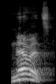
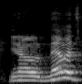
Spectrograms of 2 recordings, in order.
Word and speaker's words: Nemets: Nemets, any final words, and how can the good people follow you? I can just go to Twitter and search at Peter_Nemets, like the Admiral.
